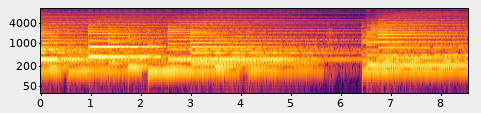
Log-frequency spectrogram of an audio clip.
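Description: Clean electric guitar playing sustained chords through the Sonicake Matribox II's shimmer reverb, set to a long decay with the high end turned down. The chords change every second or two and ring into a long wash. It fades about six seconds in before a new chord is struck.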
